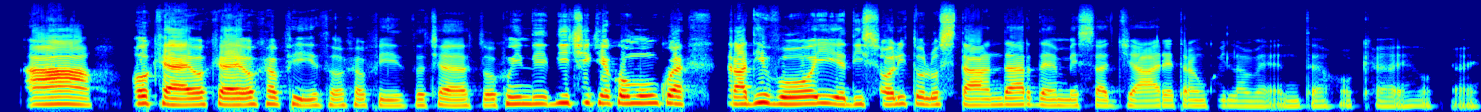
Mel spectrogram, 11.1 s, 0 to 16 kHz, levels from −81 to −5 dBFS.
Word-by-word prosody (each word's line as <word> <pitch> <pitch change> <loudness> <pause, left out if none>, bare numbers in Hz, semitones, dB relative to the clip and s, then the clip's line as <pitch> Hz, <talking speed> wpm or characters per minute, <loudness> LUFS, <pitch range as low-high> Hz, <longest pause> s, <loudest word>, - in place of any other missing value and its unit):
Ah! 180 -1 +6 0.3
Okay, 195 -5 +4
okay, 170 -1 +3
ho 180 - +2
capito, 175 -4 -4
ho - - -6
capito, 155 -2 -8
certo. 155 -1 -3
Quindi, 195 +1 -2
dici 220 +2 -1
che, 210 -2 0
comunque, 210 0 +2 0.3
tra 190 -2 +3
di 225 +4 +1
voi, 195 0 +2
e 175 - +1
di 185 +2 -6
solito 185 +2 -2
lo 170 0 -2
standard, 175 +1 -2
è 150 -2 -4
messaggiare 145 -1 -7
tranquillamente, 135 -2 -14
okay, 140 0 -16
okay. 135 0 -20
170 Hz, 135 wpm, -20 LUFS, 150-190 Hz, 0.3 s, Ah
